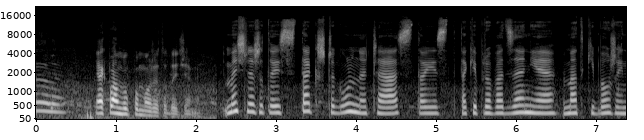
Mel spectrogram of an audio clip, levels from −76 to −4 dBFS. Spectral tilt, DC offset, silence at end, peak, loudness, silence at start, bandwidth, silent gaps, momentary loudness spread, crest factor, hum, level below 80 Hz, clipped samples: -4 dB/octave; under 0.1%; 0 s; -6 dBFS; -25 LUFS; 0 s; 15.5 kHz; none; 11 LU; 20 dB; none; -52 dBFS; under 0.1%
